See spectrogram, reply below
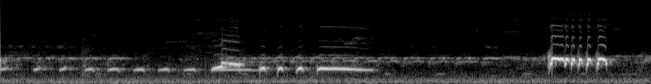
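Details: Loud, vigorous local zebra dove used to entice other doves into singing: a soft run of evenly spaced coos speeds into clipped notes and a long held note, then a sharp, rapid, ringing trill, with another dove cooing faintly throughout.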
